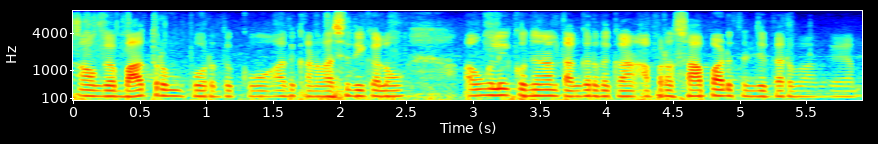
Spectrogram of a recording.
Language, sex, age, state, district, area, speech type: Tamil, male, 18-30, Tamil Nadu, Tiruvannamalai, urban, spontaneous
